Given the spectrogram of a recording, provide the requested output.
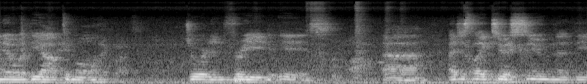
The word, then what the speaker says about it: Fried: night i'm your host jordan freed it spelled like fried so i myself am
